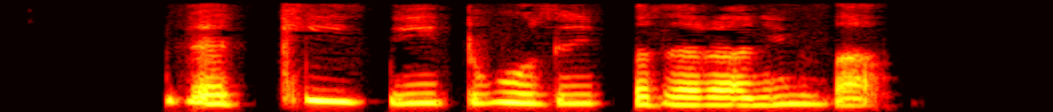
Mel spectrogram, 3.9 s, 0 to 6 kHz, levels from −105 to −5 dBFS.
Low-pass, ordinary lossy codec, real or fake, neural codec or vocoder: 5.4 kHz; MP3, 32 kbps; fake; vocoder, 44.1 kHz, 128 mel bands, Pupu-Vocoder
